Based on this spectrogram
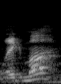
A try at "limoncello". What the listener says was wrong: When you initially pronounced it, it sounded like there's a G in there as well.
